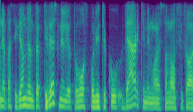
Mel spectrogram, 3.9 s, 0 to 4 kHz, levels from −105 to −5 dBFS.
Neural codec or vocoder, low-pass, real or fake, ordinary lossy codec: codec, 16 kHz, 1 kbps, X-Codec, HuBERT features, trained on general audio; 3.6 kHz; fake; Opus, 64 kbps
